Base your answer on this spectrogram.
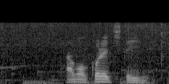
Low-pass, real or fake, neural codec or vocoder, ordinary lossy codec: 7.2 kHz; real; none; none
